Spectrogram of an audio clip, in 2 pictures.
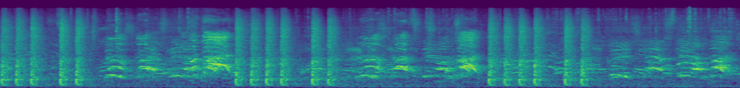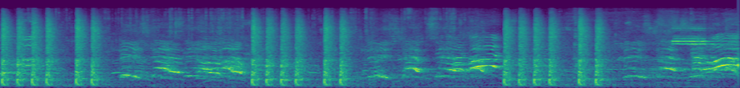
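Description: Supporters beating a drum in short bursts of quick strokes, a burst about every three seconds, with fans' voices calling and chanting over it.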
